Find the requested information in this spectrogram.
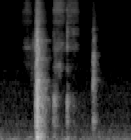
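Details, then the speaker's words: Female dog reverse sneezing: a sharp snorting burst, then several quicker honking snorts; she seems unable to breathe, with audible nasal mucus. "An inside sneeze. That's an inside sneeze. >> [snorts] >> Can I hold her upside down or something and help her get it out?"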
